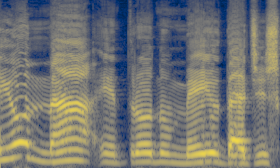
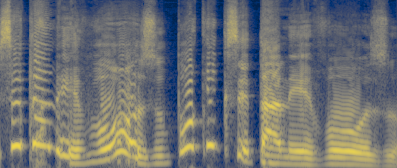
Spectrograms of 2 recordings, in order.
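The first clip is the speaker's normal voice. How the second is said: sweetly calm, sing-song mocking with a little laugh. Retelling how one side of a quarrel answered the shouting: imitating Saori's calm mocking tone. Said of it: "bem calminha, com este risinho aí, debochando".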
